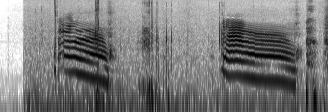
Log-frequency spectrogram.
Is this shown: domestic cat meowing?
yes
